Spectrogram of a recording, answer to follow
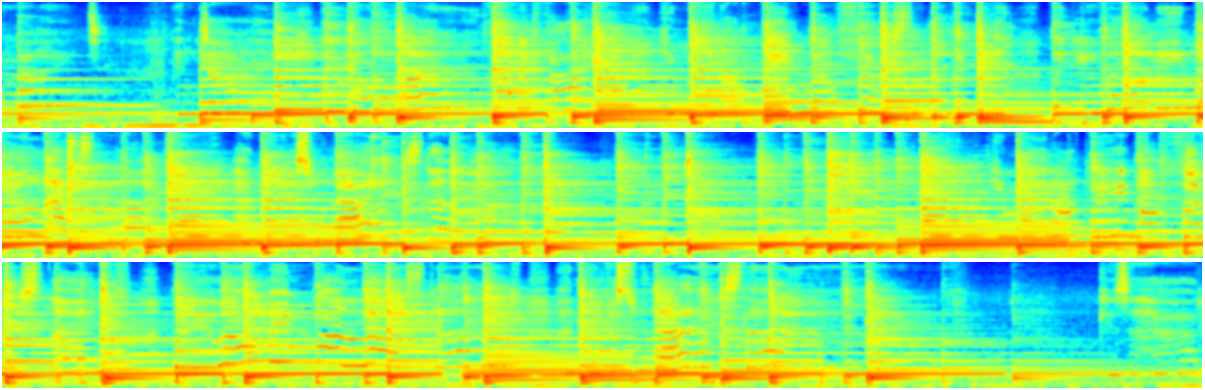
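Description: Acoustic guitar strummed in a steady, even rhythm as a live solo song accompaniment, with a woman's voice singing over it at times.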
